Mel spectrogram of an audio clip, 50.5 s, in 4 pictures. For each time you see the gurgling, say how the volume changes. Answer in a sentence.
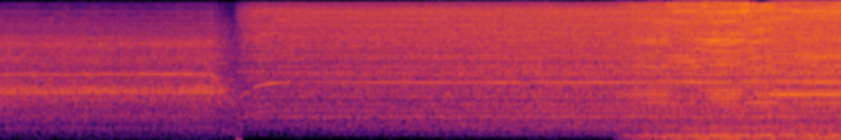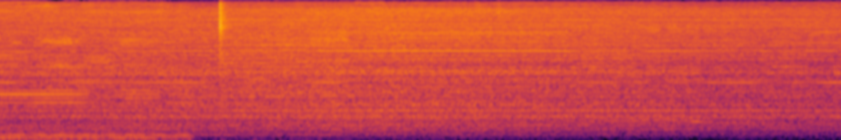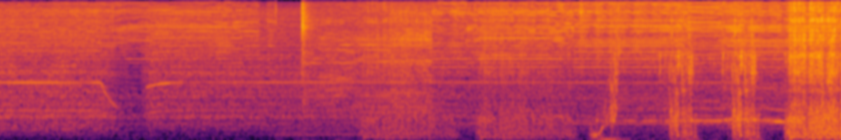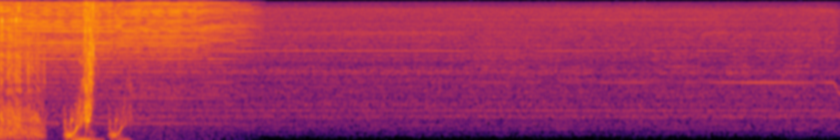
You can hear the gurgling from 30.6 to 39.9 s, getting louder.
